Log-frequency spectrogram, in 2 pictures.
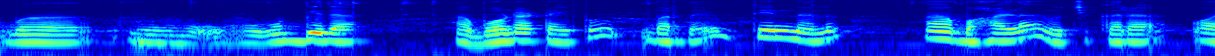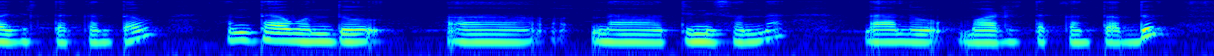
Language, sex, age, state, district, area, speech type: Kannada, female, 60+, Karnataka, Koppal, rural, spontaneous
